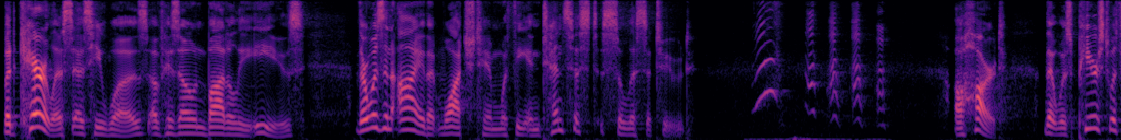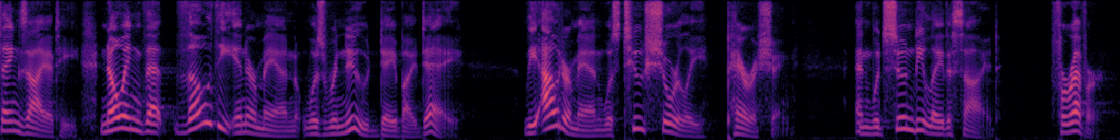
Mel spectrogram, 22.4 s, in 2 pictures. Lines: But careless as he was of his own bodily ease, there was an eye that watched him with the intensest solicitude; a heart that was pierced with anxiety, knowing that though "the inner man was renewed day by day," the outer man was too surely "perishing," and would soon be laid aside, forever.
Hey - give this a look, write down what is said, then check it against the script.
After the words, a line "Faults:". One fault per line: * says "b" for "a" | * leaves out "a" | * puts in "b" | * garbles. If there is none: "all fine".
But careless as he was of his own bodily ease, there was an eye that watched him with the intensest solicitude; a heart that was pierced with anxiety, knowing that though "the inner man was renewed day by day," the outer man was too surely "perishing," and would soon be laid aside, forever.
Faults:
all fine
